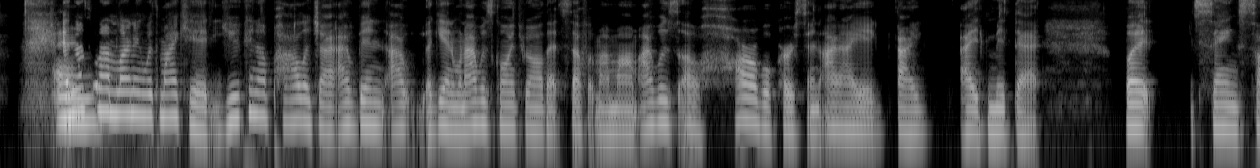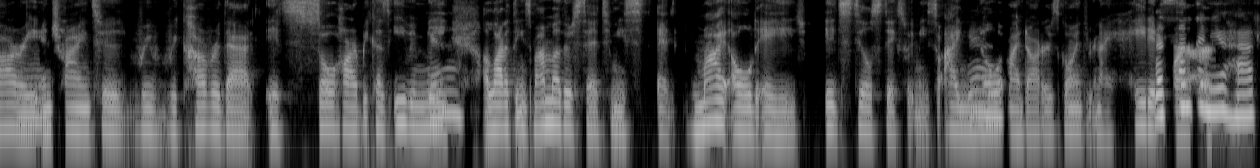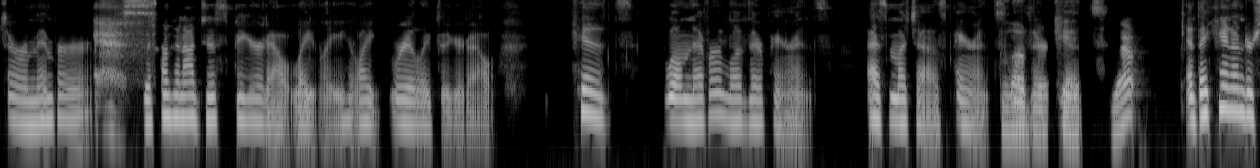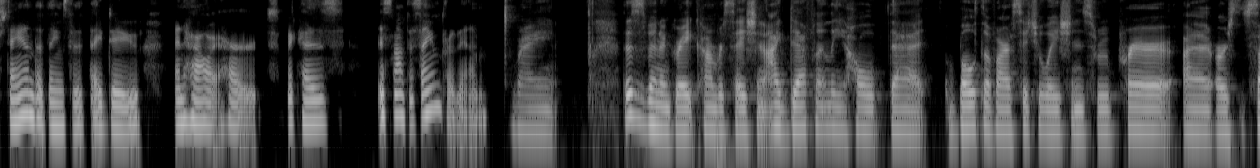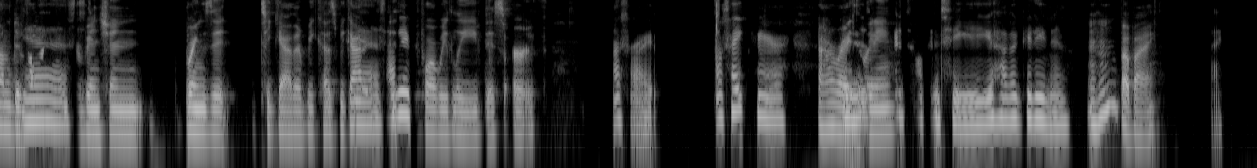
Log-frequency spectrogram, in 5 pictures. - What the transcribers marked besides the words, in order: stressed: "my"; tapping; lip smack; other background noise
- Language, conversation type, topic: English, unstructured, How can I rebuild trust after a disagreement?
- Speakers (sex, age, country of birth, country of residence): female, 45-49, United States, United States; female, 50-54, United States, United States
